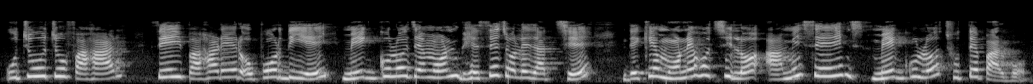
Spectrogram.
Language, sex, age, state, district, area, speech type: Bengali, female, 18-30, West Bengal, Paschim Bardhaman, rural, spontaneous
